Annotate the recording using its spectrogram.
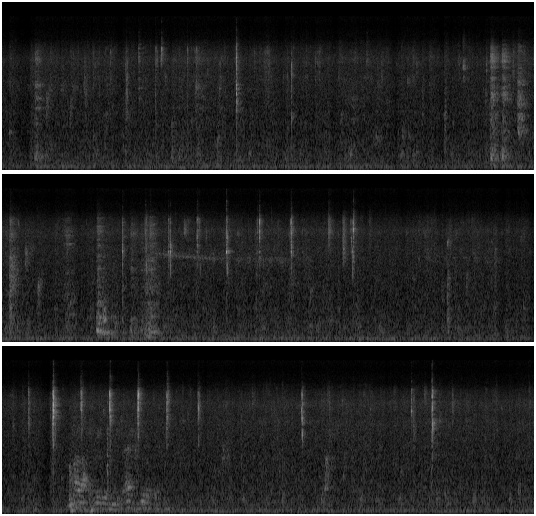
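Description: Quiet eating sounds from chewing a soft mango-and-bread sandwich: scattered small mouth clicks and lip smacks, with a few short hummed voice sounds, about a third of the way in and again later.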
